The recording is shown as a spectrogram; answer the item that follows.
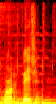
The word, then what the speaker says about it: WRLDINVSN: The unique logo of Clark and Marlon Watts' original brand, World in Vision, and spelled WRLDINVSN, proudly incorporated on each article. Pronounced as World in Vision, World in Vision's initial inspiration and hope of production was to help support Clark and Watts' families.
